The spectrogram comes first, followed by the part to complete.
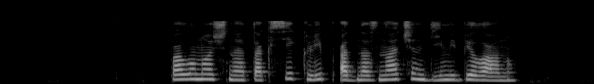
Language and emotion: Russian, neutral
